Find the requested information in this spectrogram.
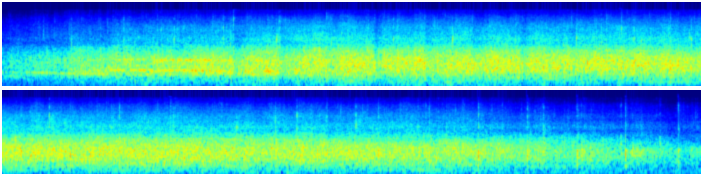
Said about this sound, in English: That's the first time I've ever heard an audience clap just when the speaker walks in.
